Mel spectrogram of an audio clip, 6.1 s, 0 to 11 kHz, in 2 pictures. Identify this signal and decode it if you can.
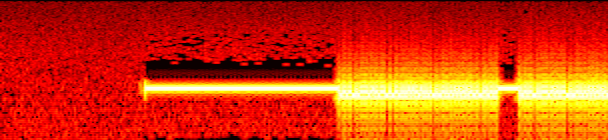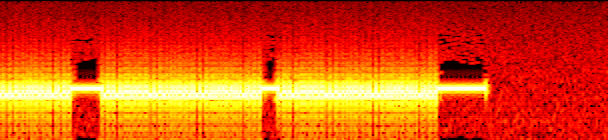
300-baud modem data (Bell 103 tones), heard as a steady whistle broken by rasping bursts, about 300 baud, 200 Hz shift.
